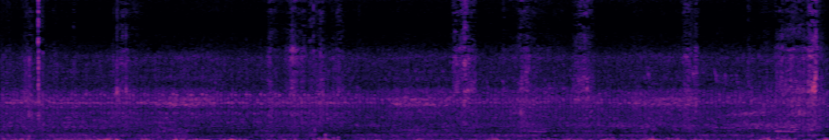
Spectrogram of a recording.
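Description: Wind buffeting the microphone outdoors, an uneven low rumble that rises and falls, with a few faint clicks.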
